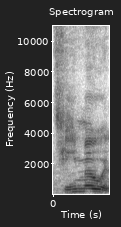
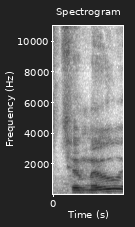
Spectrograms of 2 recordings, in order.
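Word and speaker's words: Temu: Oh, it's not Timu, it's Tumu.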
